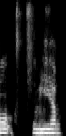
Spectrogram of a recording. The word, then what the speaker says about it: auxiliaire: فعندنا وكونكسيون واتصال كلمة كونكسيون برضو فيها ويكس وبننطقها بالاس كونكسيون اوكسيليير.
